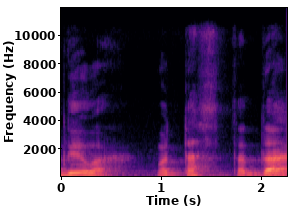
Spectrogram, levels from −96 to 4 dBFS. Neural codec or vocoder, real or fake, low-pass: vocoder, 44.1 kHz, 128 mel bands every 512 samples, BigVGAN v2; fake; 10.8 kHz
